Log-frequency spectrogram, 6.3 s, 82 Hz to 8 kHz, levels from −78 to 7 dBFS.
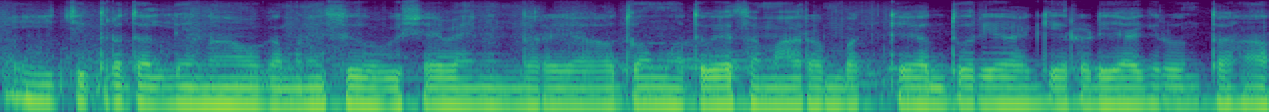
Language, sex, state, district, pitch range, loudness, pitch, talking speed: Kannada, male, Karnataka, Shimoga, 110-115 Hz, -16 LUFS, 115 Hz, 115 wpm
